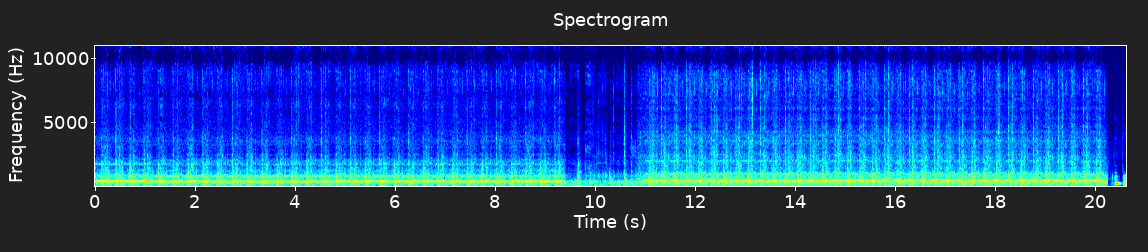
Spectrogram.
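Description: A Necchi HP04 sewing machine runs an overlock stitch in a steady, continuous mechanical whir with rapid needle rhythm. It stops briefly near the middle, then resumes and runs close and loud to the end.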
